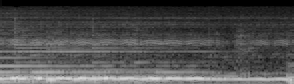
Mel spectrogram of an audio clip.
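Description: Live recording of a Greek popular song near its end: a voice holds one long note with a wide vibrato over acoustic guitar chords, the pitch stepping down slightly near the end.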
